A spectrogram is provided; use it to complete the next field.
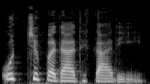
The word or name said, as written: पदाधिकारी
